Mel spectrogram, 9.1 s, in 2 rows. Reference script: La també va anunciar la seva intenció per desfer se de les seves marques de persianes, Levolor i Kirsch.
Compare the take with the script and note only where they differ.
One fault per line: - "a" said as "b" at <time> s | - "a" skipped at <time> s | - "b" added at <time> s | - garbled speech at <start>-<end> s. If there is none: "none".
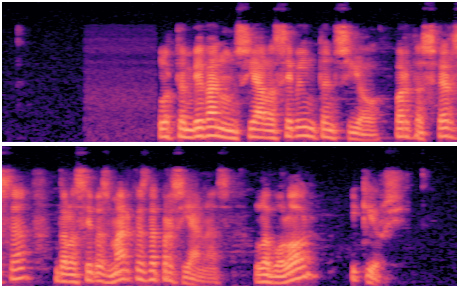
none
